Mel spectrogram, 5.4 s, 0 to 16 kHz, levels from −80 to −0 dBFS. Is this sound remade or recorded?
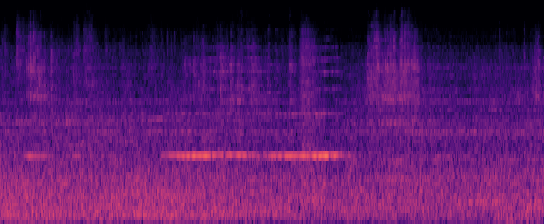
recorded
